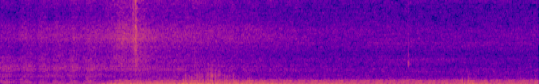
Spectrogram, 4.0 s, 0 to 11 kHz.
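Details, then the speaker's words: Alfa Romeo Busso engine at 88,000 miles, cold start: it cranks, catches, flares up and settles to an even steady idle with no knocks or rattles; sounds okay. "Sounds okay."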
